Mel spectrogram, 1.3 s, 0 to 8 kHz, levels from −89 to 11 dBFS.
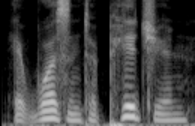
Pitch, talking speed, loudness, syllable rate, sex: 165 Hz, 185 wpm, -18 LUFS, 4.5 syllables/s, female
